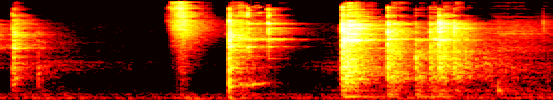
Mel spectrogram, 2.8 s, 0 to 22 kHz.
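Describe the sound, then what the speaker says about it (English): A Three Tuns rich brown ale in a 500 ml capped bottle is opened and poured into a regular pint glass: a soft hiss, then a couple of sharp glassy clinks and a gurgling pour, close and fairly quiet. "Let's get it out then into a glass and see what we get."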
